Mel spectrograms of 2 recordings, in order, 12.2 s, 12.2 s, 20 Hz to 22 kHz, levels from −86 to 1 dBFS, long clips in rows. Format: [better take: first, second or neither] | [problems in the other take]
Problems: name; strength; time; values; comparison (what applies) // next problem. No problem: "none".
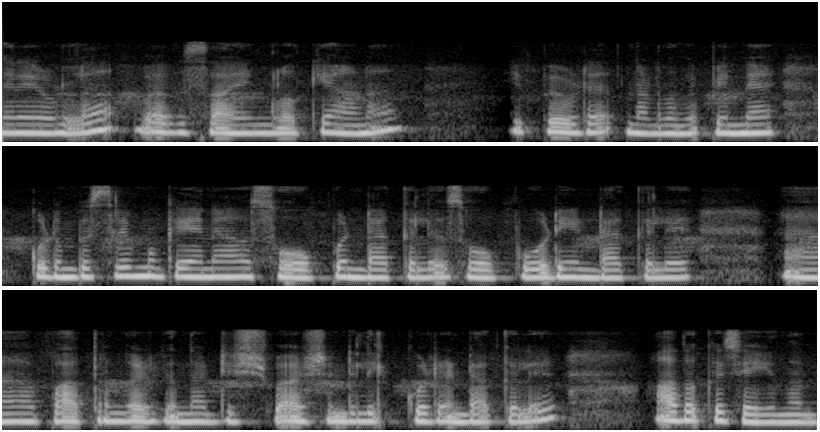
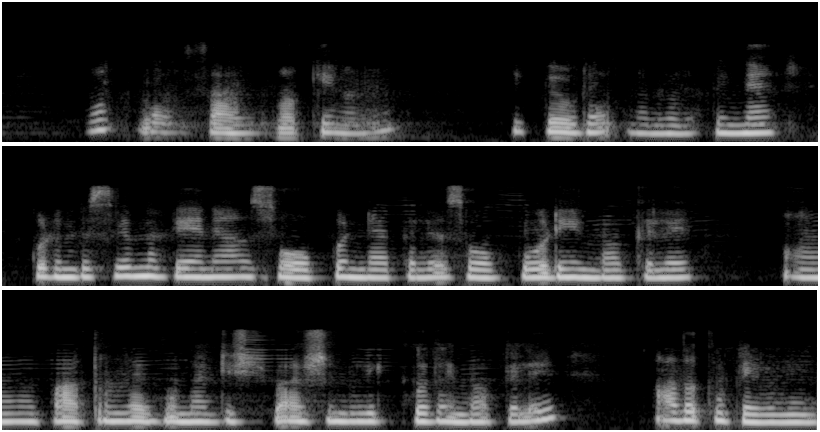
first | noise reduction (neural mask model DeepFilterNet 3)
